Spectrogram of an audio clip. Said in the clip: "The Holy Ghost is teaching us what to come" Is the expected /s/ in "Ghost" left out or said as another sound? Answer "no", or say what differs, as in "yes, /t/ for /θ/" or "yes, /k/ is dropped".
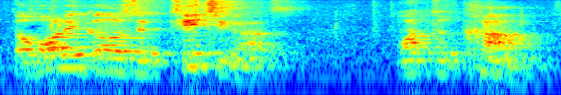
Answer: no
